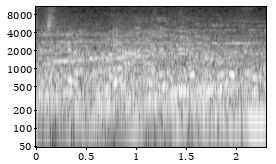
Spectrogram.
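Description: Indistinct voices talking over steady background music.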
